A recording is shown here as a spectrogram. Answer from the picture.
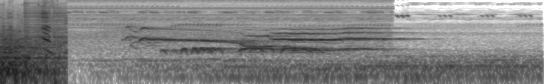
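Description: A loud stretch with a woman's voice cuts off abruptly about a second in. A quiet night ambience follows: long wavering owl-like hooting calls over a faint, steady, high chirring of insects.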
